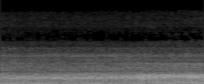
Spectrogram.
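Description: Live heavy metal band through a venue's PA, recorded from the audience: low guitar and bass notes held and ringing on, with no drum hits.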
